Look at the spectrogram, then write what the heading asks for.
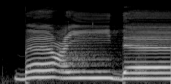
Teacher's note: Ai mad tabi'i zahiri karena ada ya sukun didahului kasrah. Maka huruf ain panjang 2 harokat. Ba'ida. Da mad iwad karena ada baris tanwin fathah yang diwaqafkan.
